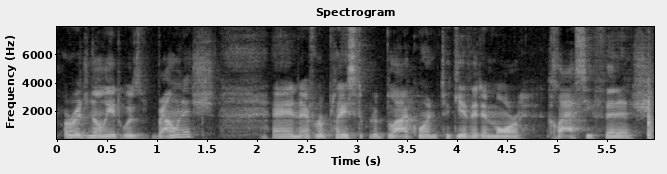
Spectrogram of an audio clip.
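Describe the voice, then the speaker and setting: A man giving a casual hands-on walkthrough, speaking haltingly as he searches for words, recorded indoors on a handheld camera. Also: fairly low pitch, fairly bright tone. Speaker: hobbyist restorer presenting a rebuilt radio. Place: indoors, room with concrete floor. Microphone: handheld camera's microphone.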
